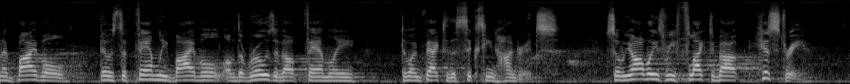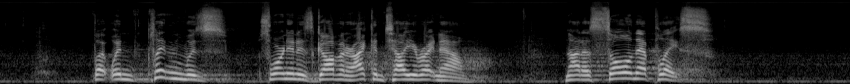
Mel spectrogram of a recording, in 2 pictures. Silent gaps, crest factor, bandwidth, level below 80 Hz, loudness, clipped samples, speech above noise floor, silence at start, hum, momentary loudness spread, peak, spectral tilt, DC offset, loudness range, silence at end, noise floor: none; 16 dB; over 20 kHz; -72 dBFS; -23 LUFS; under 0.1%; 29 dB; 0 s; none; 11 LU; -8 dBFS; -4 dB/octave; under 0.1%; 5 LU; 1.35 s; -52 dBFS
